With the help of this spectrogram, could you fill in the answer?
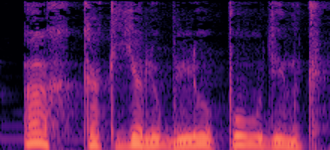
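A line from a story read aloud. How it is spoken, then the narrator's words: Sigh. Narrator (Russian): вздохнула миссис Майка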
